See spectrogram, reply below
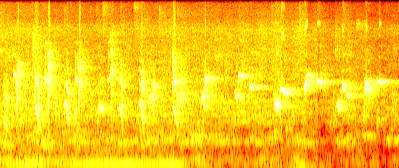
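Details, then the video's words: Yellow-vented bulbul song as a lure for raw kept bulbuls to start riwik and ropel singing: varied, quick chirps at first, then clearer whistled notes in a steady series. "Pancingan trucuk ampuh bikin trucukan bahan cepat riwik ropel gacor"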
